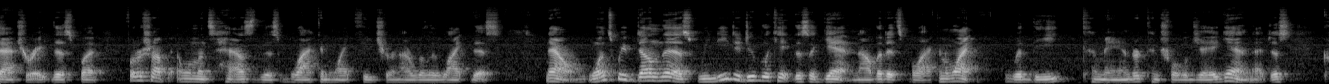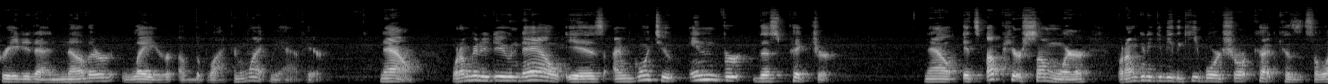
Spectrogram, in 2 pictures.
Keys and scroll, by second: 10.8 super+j.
